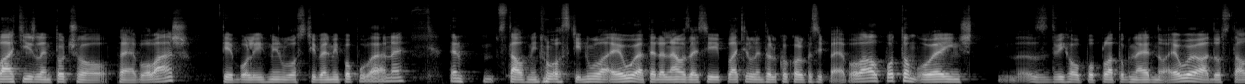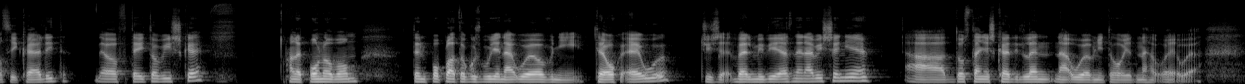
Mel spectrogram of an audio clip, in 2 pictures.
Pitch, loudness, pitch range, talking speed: 120 Hz, -24 LUFS, 115-125 Hz, 155 wpm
